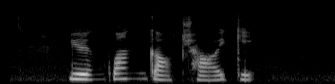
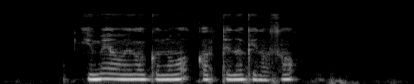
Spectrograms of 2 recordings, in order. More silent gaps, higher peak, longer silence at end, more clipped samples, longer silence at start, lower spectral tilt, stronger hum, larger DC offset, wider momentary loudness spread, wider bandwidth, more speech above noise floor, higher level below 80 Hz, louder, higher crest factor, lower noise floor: neither; about the same, -10 dBFS vs -10 dBFS; first, 0.85 s vs 0.7 s; neither; second, 0.7 s vs 0.85 s; second, -5.5 dB/octave vs -7 dB/octave; neither; neither; about the same, 13 LU vs 11 LU; second, 10 kHz vs 11.5 kHz; second, 39 dB vs 47 dB; second, -84 dBFS vs -60 dBFS; second, -27 LUFS vs -23 LUFS; first, 20 dB vs 14 dB; about the same, -65 dBFS vs -68 dBFS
